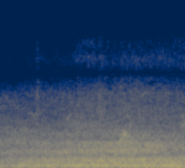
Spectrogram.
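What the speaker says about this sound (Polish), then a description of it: "to jest hałas samochodu jadącego" A car driving past close by on a road, a steady broadband rush of tyre and engine noise that swells gently and stays loud for the whole moment.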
